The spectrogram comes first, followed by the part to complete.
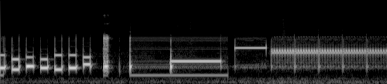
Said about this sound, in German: Und dann macht so, und das sind die eigentlichen Einsen und Nullen im Modemverfahren. Hören wir nochmal rein.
